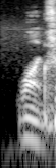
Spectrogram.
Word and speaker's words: Blount: LeGarrette Blount, say it right. – Blount.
